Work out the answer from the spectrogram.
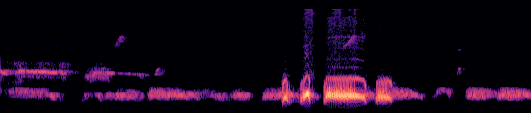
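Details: A spotted dove kept as a lure for wild doves; soft continuous murmuring builds into one clear phrase of short rising notes and a longer deep coo, then fades back to quiet cooing.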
